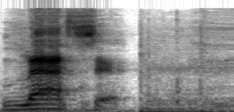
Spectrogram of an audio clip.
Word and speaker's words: Lassie: I pronounce this right, Lassie? They've said it's they've said it's pronounced molasses, but without the M-O or final S, so Lassie.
